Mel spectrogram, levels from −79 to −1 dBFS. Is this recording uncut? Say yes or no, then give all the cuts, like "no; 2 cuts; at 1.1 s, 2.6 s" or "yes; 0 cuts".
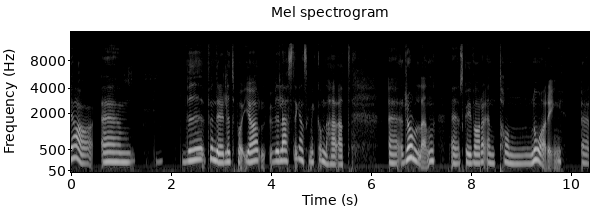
no; 1 cut; at 7.8 s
